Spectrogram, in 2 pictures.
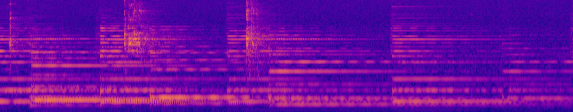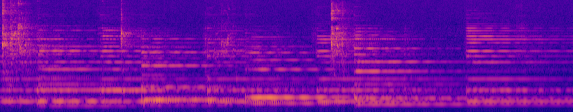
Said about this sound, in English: the open E string is ringing out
